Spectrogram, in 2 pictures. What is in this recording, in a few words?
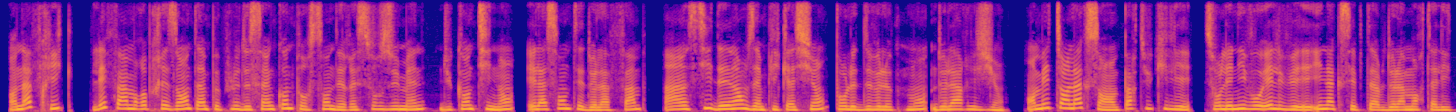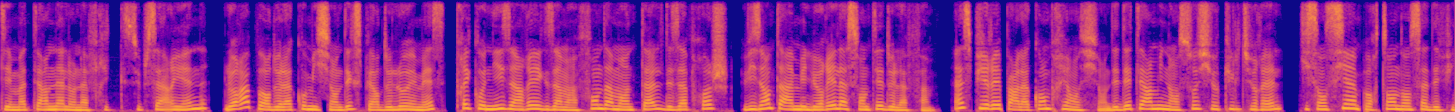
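French, African, female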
